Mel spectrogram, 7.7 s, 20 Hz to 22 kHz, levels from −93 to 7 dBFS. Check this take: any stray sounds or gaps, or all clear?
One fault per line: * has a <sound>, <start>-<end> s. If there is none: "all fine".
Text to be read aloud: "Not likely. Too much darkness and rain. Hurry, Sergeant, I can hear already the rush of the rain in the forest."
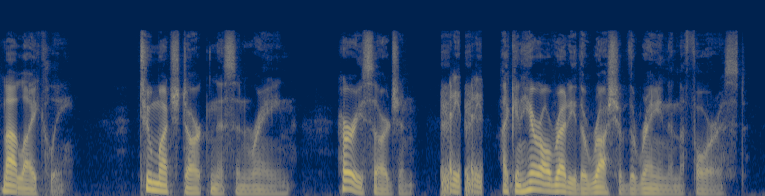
* has a laugh, 4.4-4.8 s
